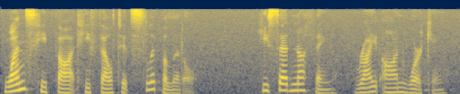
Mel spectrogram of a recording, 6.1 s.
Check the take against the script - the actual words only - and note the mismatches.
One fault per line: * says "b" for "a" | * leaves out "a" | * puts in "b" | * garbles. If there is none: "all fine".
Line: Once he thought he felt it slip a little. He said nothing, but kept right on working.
* leaves out "but kept"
